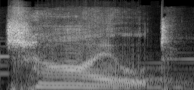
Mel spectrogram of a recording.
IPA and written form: tʃaɪld (child)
